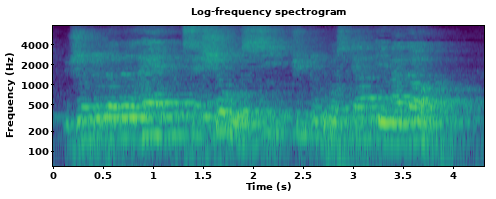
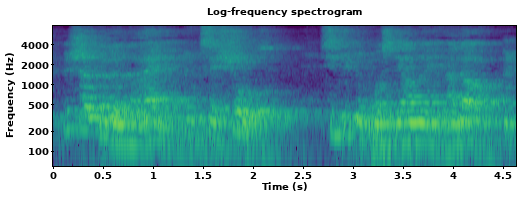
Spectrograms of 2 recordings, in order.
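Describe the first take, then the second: The two takes are said the same way.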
